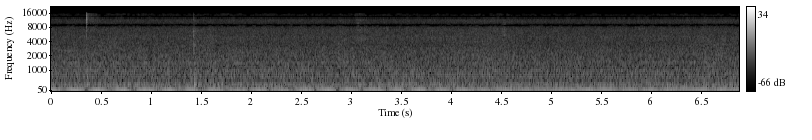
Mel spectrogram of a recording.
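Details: BiPAP machine running through tracheostomy tube tubing with oxygen port connected: steady low mechanical hum with airy blower noise.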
